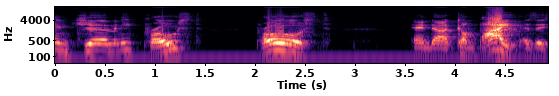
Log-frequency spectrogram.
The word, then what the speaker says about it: Prost: Prost. And Kampai, as they say in Japan. Thank you, Justin, for the proper pronunciation of Prost.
